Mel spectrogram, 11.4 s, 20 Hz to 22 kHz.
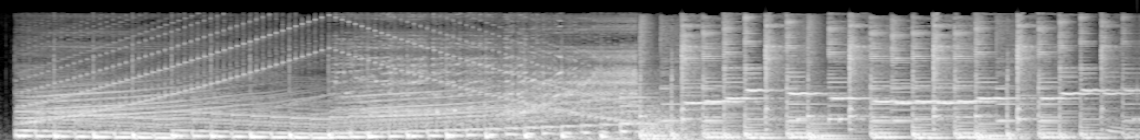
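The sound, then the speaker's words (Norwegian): The Crash Bandicoot 2 main menu music: bright, busy electronic game music with sweeping rising and falling synth tones in the first half, then a punchy rhythmic section of percussive hits and quick melodic stabs. Loud, continuous, with no voices. “Jeg ser jo for meg hele introsegrensen når vi hører på Crash Bandicoot 2 main menu.”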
